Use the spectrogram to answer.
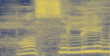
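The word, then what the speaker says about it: hustling: और one everyone was हसलिंग पढ़ेंगे एच यू एस टी एल आई एन जी यहां पे ये टी जो है ना साइलेंट रहेगा।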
